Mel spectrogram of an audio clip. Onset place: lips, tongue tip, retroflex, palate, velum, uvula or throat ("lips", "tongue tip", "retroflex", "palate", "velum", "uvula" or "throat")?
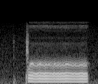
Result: lips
